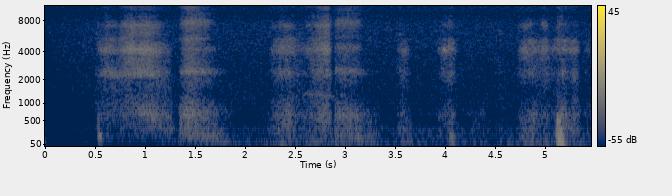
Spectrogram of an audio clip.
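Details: A fat Chiweenie dog snoring while asleep indoors, snoring like a human: slow, raspy, low breathing sounds rising and falling over several seconds, ending in a sharp snort.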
